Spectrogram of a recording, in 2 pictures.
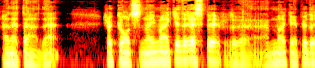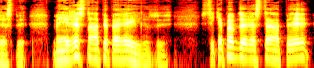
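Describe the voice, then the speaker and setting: A man in his forties with a Québécois accent, rambling through a personal vlog in a flat, robot-like delivery, full of filler tags. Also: mid-range voice, fast talker, dry recording, clean studio sound. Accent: Québécois French. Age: 40s. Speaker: YouTuber.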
